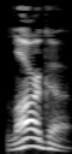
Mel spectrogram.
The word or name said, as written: largo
